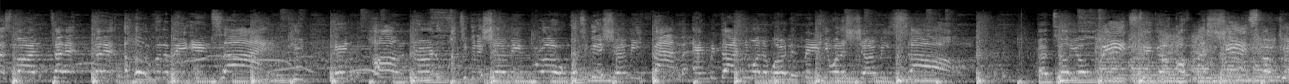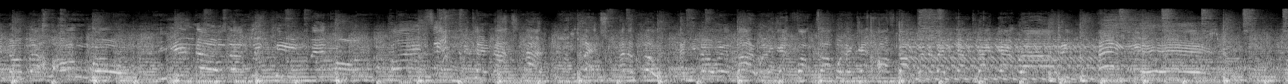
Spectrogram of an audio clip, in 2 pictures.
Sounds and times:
Music: 0:00.0 - 0:25.7.

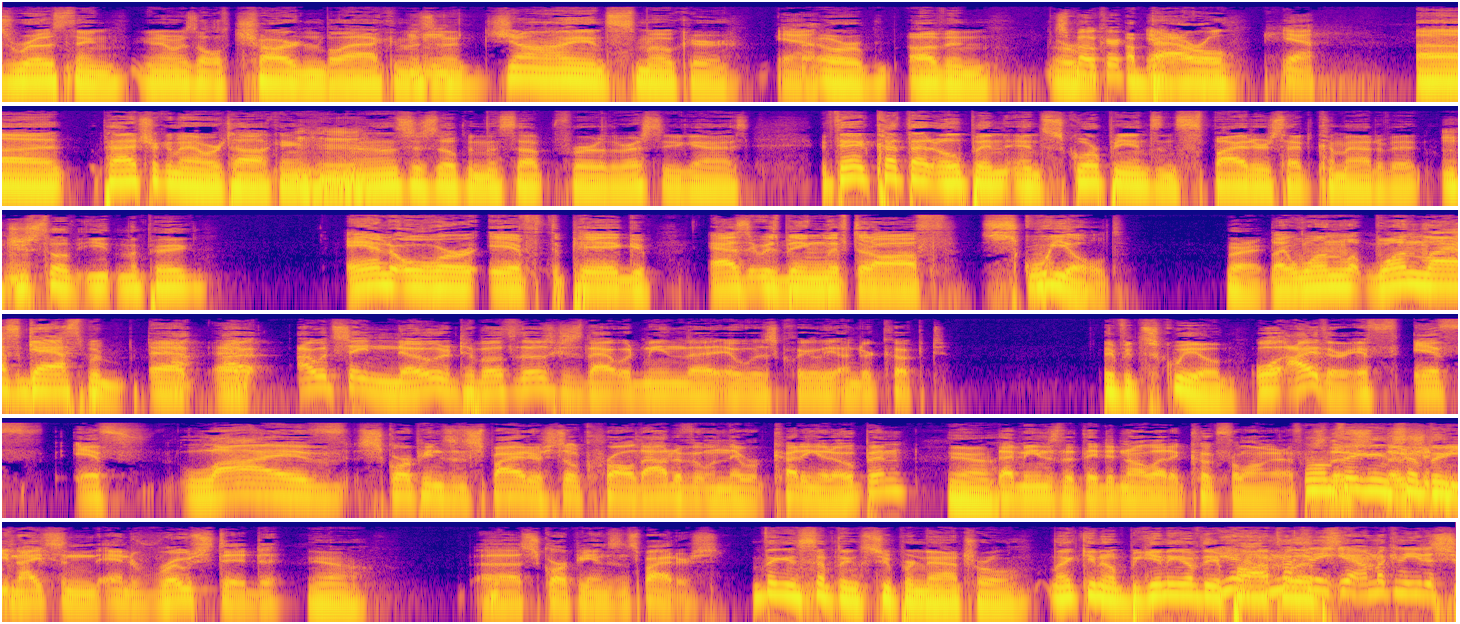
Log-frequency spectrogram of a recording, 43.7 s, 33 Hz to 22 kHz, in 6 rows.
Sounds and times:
Speech: 0:00.0 - 0:15.7, 0:16.3 - 0:26.6, 0:27.3 - 0:43.6.

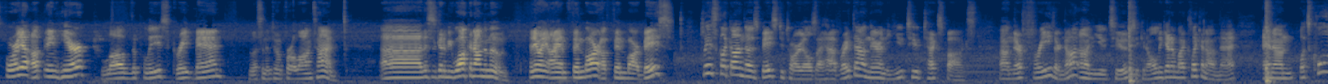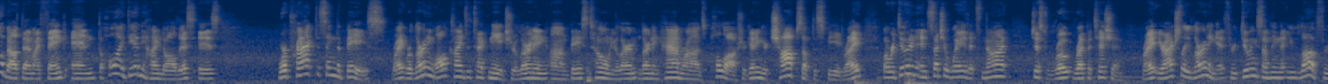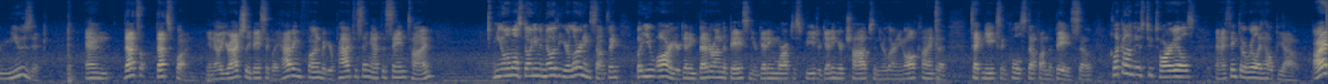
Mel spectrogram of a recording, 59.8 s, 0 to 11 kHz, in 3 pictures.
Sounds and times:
Speech: 0:00.0 - 0:23.3, 0:24.2 - 0:46.4, 0:47.2 - 0:59.7.

